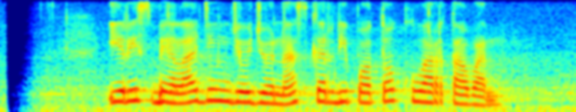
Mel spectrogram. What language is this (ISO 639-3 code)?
sun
